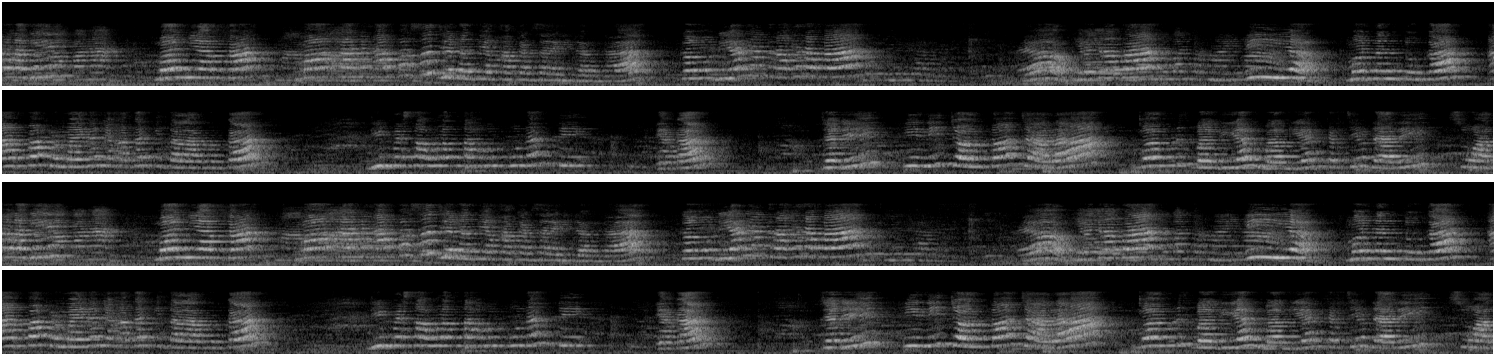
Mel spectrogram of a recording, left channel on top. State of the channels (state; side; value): normal; both; correlation 0.63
